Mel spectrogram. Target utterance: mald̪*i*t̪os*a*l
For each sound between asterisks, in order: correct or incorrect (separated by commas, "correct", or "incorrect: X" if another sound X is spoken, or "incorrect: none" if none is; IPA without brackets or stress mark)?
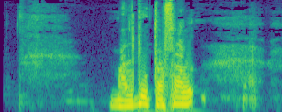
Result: correct, correct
